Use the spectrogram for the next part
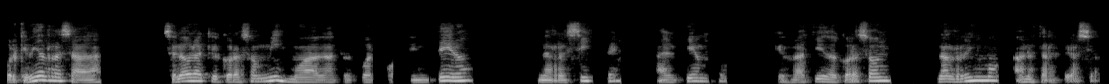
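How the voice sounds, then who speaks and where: A man with a husky, gravelly voice teaches contemplative prayer at an unhurried, halting pace, often ending with a questioning tag. The sound is dull and lo-fi, and the room is dry. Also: mid-range voice, expressive, no room sound. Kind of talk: instructional talk on contemplative prayer.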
